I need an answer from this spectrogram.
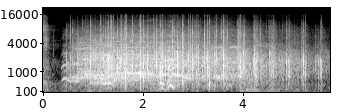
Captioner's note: audience cheering and applauding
